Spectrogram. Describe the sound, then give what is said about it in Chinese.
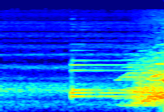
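A single bright elevator arrival chime rings out midway as the elevator reaches the nineteenth floor. Its clear tone sustains over a low background hum while a soft rushing noise swells toward the end. “随着一声清脆的铃声响起，我抬头一看，十九楼已经到了。”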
